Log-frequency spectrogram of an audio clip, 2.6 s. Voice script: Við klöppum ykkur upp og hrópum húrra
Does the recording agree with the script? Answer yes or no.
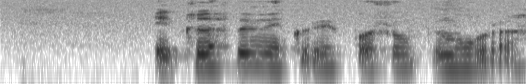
yes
